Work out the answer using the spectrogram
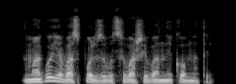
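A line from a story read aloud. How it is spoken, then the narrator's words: Quiet, humble question. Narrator (Russian): она тихо, почти смиренно спросила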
